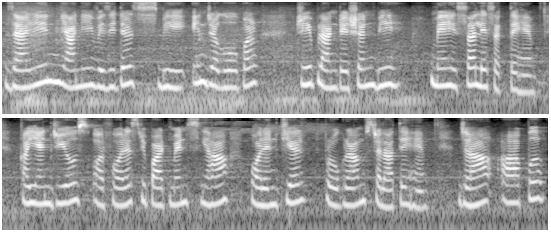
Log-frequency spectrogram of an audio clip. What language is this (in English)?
Urdu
